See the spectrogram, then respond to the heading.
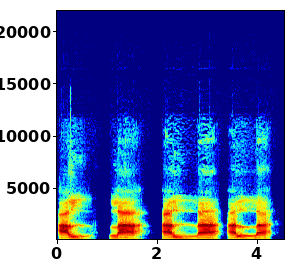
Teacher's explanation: ujung tepi lidah ya ketemu di pangkal gusi ada huruf lam al-layla ala-ala karena dia di ujung tepi dia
